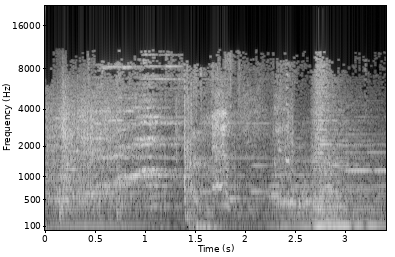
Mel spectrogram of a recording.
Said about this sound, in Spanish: Argyle sale y noquea a Teo de un puñetazo.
